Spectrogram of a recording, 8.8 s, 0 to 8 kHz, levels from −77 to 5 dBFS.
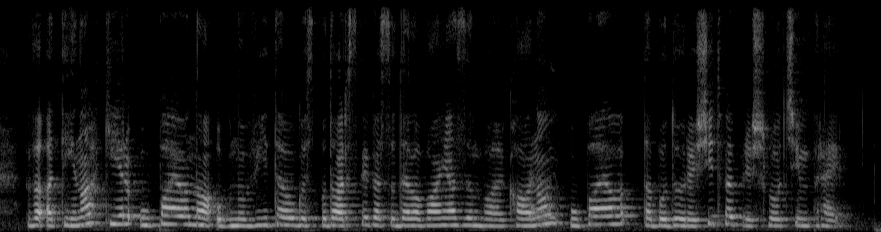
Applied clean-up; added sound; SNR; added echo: none; Bark; 12 dB; none.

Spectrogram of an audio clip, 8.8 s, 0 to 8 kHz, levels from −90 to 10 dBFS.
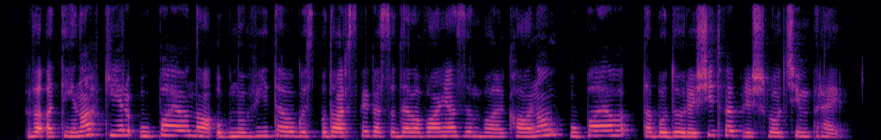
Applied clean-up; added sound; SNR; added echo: neural mask model DeepFilterNet 3.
